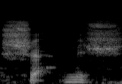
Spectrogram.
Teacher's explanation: With the voiceless retroflex. Fricative there.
